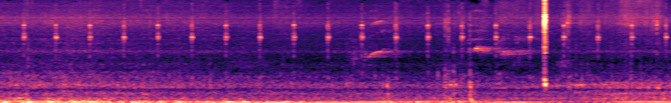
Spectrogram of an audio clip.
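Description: A car towing a light, bouncy trailer on the road, with steady low engine and road rumble, a faint ticking like a turn signal, and a brief sharp clunk near the end.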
